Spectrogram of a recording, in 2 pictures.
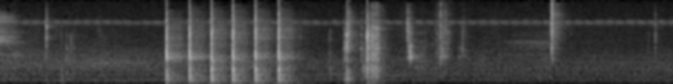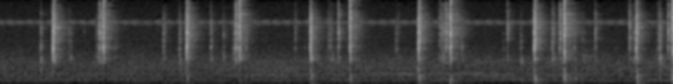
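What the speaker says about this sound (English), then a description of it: "The hammer is dropping, so we're good there." The hammer of a Taran Tactical Hi-Capa pistol snaps shut again and again during assembly, sharp close metallic clicks in quick bursts and then spaced out, with a faint steady hum behind them.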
